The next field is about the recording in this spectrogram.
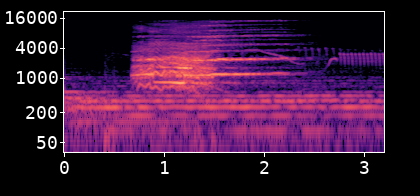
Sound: birds screeching

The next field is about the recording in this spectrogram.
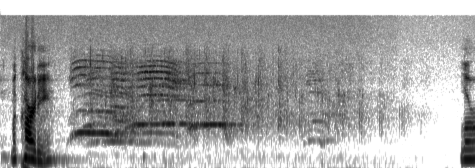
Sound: audience cheering; audience applauding

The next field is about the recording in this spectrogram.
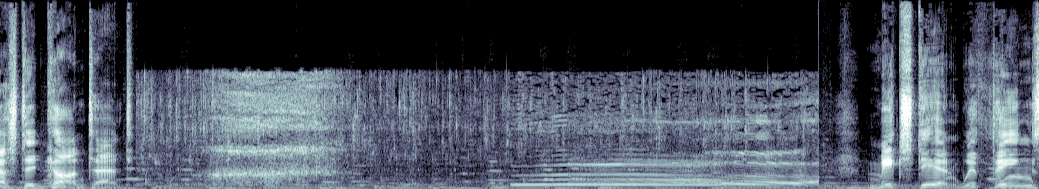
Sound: SFX: Mighty Eagle yawning

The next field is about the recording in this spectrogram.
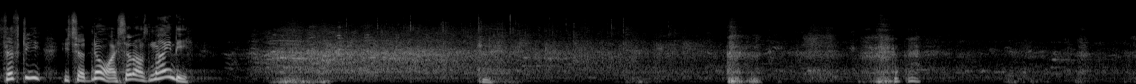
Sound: congregants laugh

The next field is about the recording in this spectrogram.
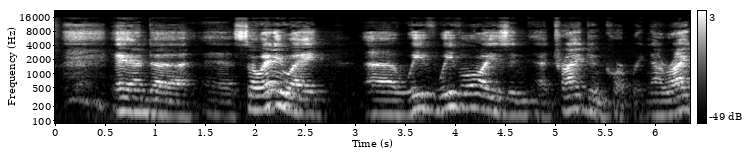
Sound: laughs to self

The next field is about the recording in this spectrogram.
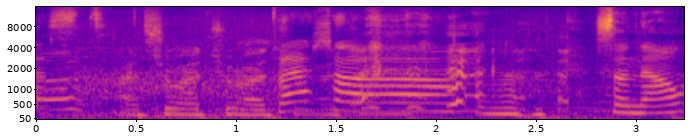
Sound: laughing

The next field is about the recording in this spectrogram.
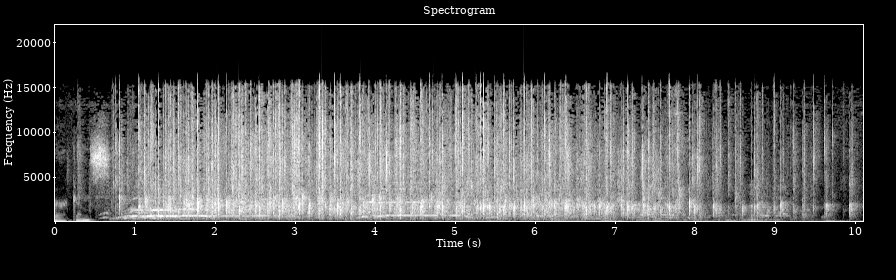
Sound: applause

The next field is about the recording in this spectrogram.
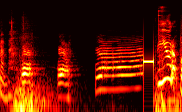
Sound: laughing

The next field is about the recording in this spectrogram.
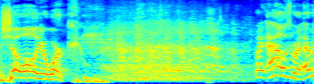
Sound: audience laughing

